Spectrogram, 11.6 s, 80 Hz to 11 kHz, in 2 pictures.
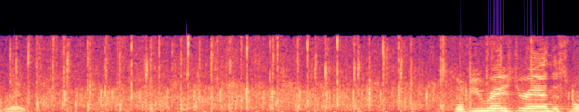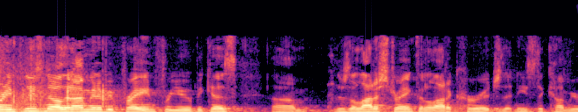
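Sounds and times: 
room full of people applauding: 0:00.0 - 0:07.0
speech: 0:00.1 - 0:00.5, 0:04.6 - 0:11.5.

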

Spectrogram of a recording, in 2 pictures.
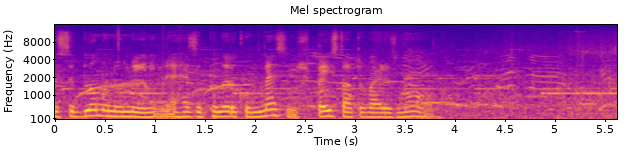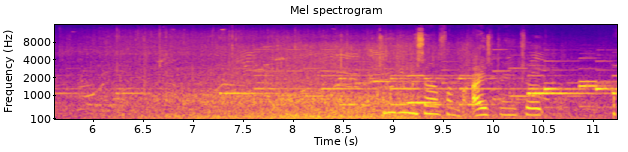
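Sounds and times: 
speech: 0:00.0 - 0:04.0, 0:09.3 - 0:10.7
ice cream truck jingle: 0:04.8 - 0:11.2
steady street rumble: 0:05.4 - 0:11.2.

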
